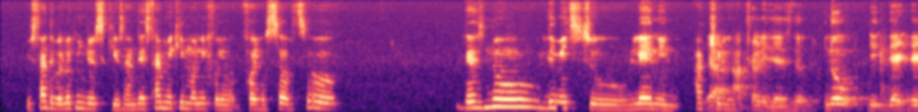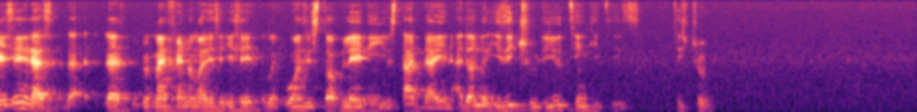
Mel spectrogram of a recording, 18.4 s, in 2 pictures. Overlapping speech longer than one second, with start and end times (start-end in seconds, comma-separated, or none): none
